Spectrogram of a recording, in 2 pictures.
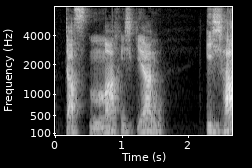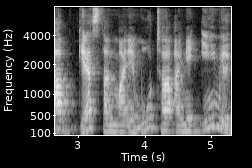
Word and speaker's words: hab: Dass ich heute keine Zeit habe, né? Hab, ou seja, sem aquele E, tá?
